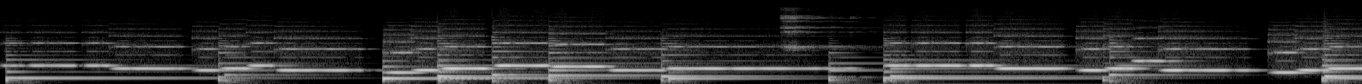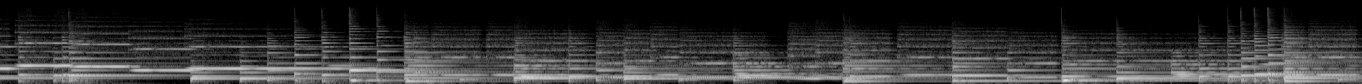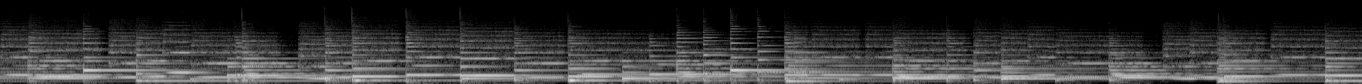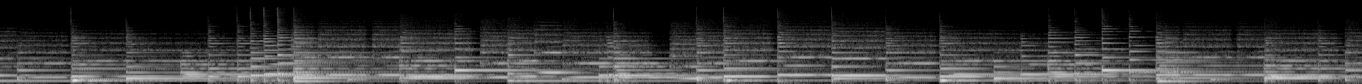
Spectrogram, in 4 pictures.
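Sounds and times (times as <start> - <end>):
flute: 0.0 - 54.4.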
